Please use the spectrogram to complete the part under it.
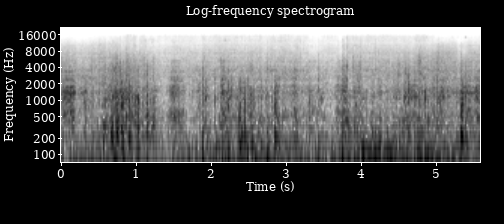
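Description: Bike tyres rumble and crunch over dirt and dry leaves.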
